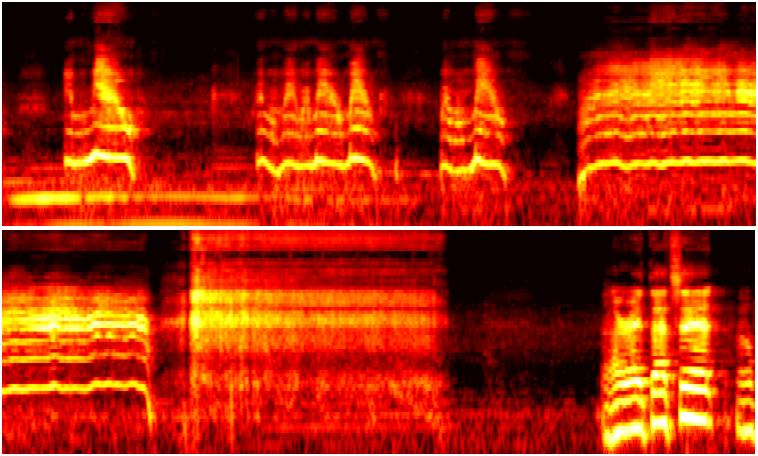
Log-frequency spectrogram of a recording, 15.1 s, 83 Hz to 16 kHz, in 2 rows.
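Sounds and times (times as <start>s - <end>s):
man imitating cat meow: 5.8s - 11.9s.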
